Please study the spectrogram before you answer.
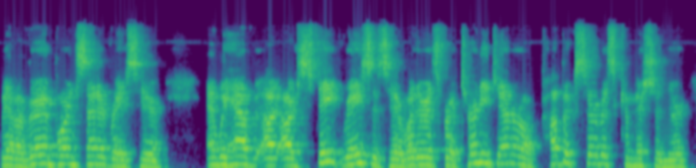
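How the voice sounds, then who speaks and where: A man's voice: on the high side, a little fast, fairly bright tone, poor audio. Earnest man moderating a panel. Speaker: panel facilitator.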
